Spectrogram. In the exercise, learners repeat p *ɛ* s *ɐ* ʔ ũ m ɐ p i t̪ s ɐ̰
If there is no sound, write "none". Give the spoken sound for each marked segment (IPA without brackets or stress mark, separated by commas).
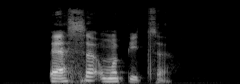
ɛ, ɐ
